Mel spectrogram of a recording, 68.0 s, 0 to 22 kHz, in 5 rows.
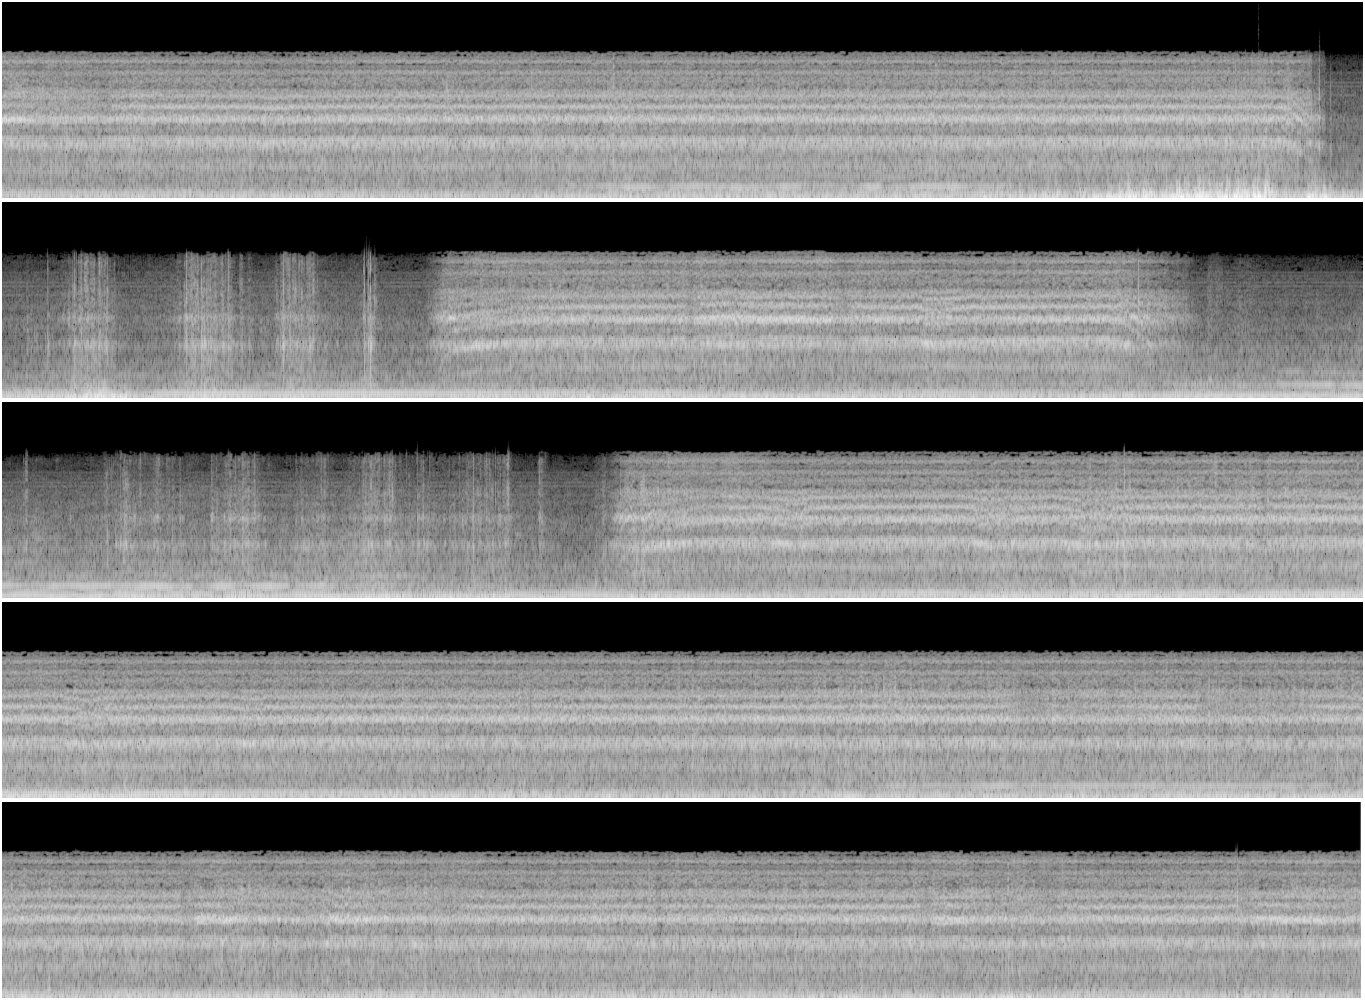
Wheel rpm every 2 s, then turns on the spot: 160, 160, 160, 160, 160, 160, 90, 10, 20, 130, 160, 160, 90, 0, 10, 20, 30, 150, 160, 160, 160, 160, 160, 160, 160, 160, 160, 160, 160, 160, 160, 160, 160, 160.
14-18 28-32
